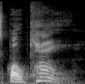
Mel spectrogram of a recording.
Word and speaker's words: Spokane: spokane if you're if if you don't know the pronunciation you would say it's spokane yes okay and so so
